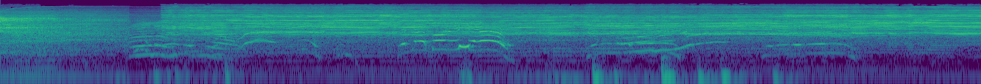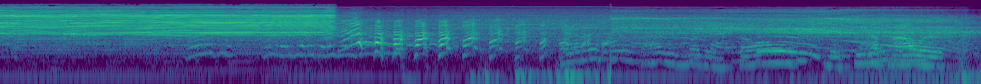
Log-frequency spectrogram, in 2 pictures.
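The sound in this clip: A worn grinder throws sparks in a small studio, giving a loud, sustained, high-pitched grinding whine for about eleven seconds under people talking. It then cuts off while the voices carry on.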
